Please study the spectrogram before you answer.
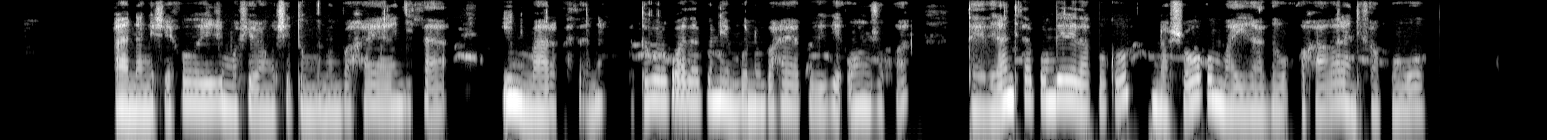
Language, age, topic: Oshiwambo, 18-24, agriculture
